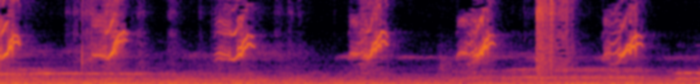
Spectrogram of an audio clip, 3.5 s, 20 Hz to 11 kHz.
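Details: Eight-day-old Streak-eared Bulbul nestlings in Ubon Ratchathani, Thailand, recorded 10 April 2023, a day after their eyes opened; thin high upslurred chirps come at uneven intervals, with one sharp click among them.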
